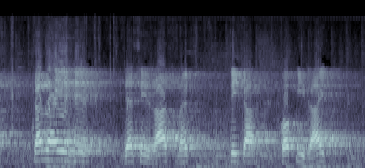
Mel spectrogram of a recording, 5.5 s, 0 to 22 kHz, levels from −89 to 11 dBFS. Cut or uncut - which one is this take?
cut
